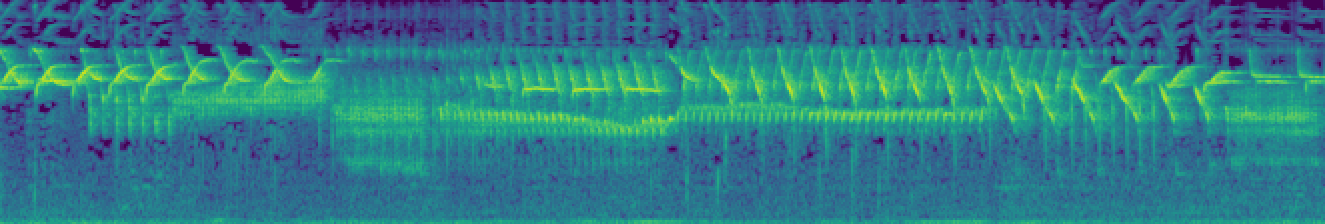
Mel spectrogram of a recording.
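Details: Training song of a male canary, loud and continuous, switching between rapid chattering trills, a low rolling tour, long held whistles and quick high chips with no pauses.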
